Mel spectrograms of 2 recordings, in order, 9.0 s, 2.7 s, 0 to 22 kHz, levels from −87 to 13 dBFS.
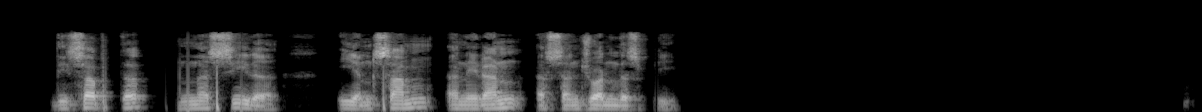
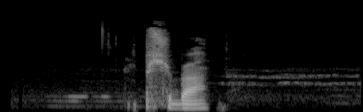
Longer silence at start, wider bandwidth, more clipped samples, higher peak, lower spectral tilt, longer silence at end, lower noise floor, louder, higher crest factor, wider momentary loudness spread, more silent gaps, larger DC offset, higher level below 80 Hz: second, 0.4 s vs 0.55 s; second, 8 kHz vs 11.5 kHz; neither; first, 0 dBFS vs -6 dBFS; about the same, -3.5 dB/octave vs -3.5 dB/octave; first, 4 s vs 1.2 s; first, under -90 dBFS vs -58 dBFS; first, -19 LUFS vs -26 LUFS; about the same, 22 dB vs 26 dB; second, 16 LU vs 27 LU; first, 1.18-1.23 s, 2.40-2.52 s vs none; neither; first, -46 dBFS vs -64 dBFS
